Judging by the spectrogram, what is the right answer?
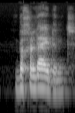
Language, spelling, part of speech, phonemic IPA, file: Dutch, begeleidend, verb / adjective, /bəɣəˈlɛidənt/, Nl-begeleidend.ogg
- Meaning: present participle of begeleiden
